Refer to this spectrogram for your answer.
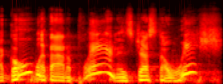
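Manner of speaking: storybook cartoon character voice with swooping pitch. Performing a requested favorite line as Overhaul: Overhaul voice. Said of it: "Do your, your favorite line, the, the goal one".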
